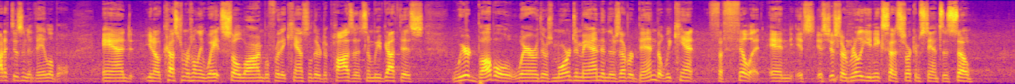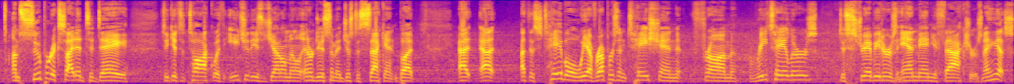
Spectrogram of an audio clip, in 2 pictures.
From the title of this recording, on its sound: Live from HPBExpo 2022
